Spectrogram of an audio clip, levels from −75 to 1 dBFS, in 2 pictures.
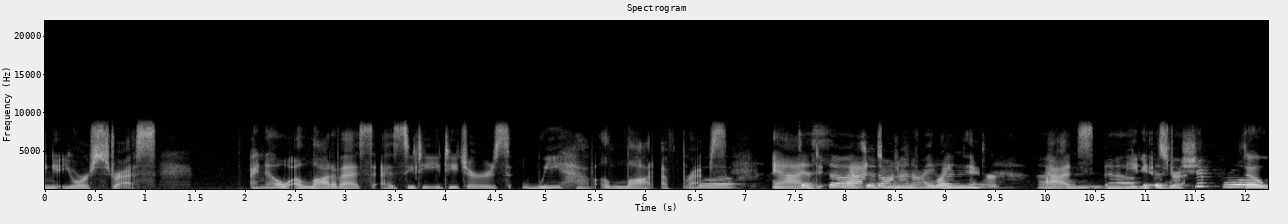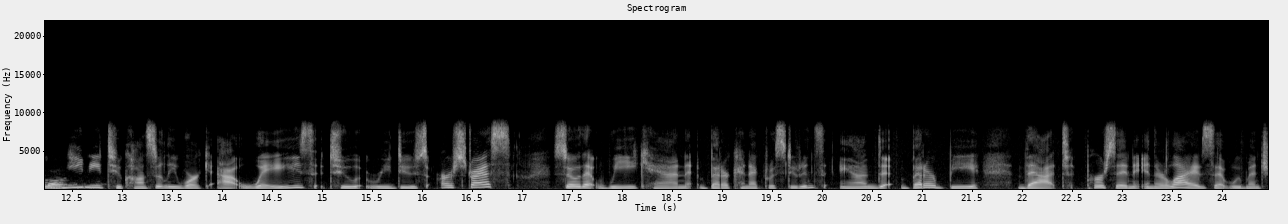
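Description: Between about 7.0 and 12.7 s the talker keeps getting ducked in chunks, at 7.01, 7.87 to 8.97, 9.17, 9.98, 10.3, 11.26 to 12.02 and 12.21 s. Most dips are shallow, around 10 to 15 dB, but the ones at 7.87 and 11.26 s go down about 30 dB and nearly cut out. That's likely speech suppressed in double talk: with both ends talking at once, the echo canceller treated the near voice as echo and turned it down.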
